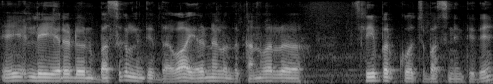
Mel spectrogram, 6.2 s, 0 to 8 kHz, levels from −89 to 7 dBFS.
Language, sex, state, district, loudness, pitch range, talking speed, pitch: Kannada, male, Karnataka, Bellary, -26 LUFS, 110-125 Hz, 115 wpm, 115 Hz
